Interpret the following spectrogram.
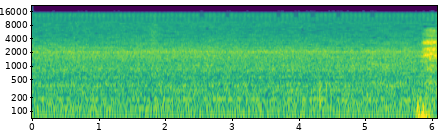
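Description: Steady room noise and microphone hiss with a faint low hum, even throughout with no distinct events; the e-cigarette puff and exhale make no sound that stands out above it.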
